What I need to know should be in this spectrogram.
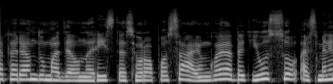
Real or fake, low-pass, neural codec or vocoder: fake; 14.4 kHz; codec, 44.1 kHz, 7.8 kbps, Pupu-Codec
